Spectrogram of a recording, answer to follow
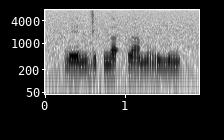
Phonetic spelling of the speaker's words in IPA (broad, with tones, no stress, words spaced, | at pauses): kwe˩˦ndi˥˩t̚na˥˩ʔ pla˩˦mri˧n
